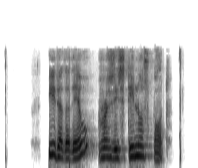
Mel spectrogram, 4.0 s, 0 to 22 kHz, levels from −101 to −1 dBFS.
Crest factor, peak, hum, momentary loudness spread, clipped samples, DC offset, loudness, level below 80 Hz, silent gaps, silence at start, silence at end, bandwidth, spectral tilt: 16 dB; 0 dBFS; none; 10 LU; under 0.1%; under 0.1%; -14 LUFS; -56 dBFS; 3.47-3.57 s; 1 s; 0.35 s; 7.8 kHz; -5 dB/octave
